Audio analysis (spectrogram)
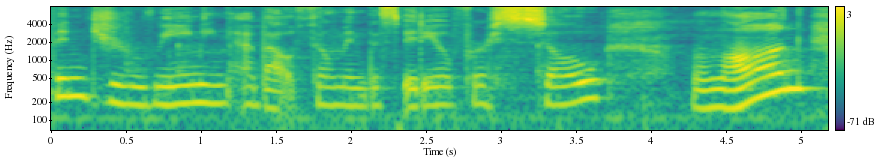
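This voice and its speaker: With music in the background, a woman talks at a very slow pace in a Russian accent. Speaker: vlogger, actress. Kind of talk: casual storytelling vlog.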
